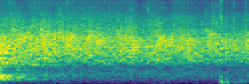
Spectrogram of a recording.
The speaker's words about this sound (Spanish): ¿Cuántos dan gloria a Dios por eso, amado hermano? sí, puede darle un aplauso a Dios porque esos son principios grandes, hermano.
